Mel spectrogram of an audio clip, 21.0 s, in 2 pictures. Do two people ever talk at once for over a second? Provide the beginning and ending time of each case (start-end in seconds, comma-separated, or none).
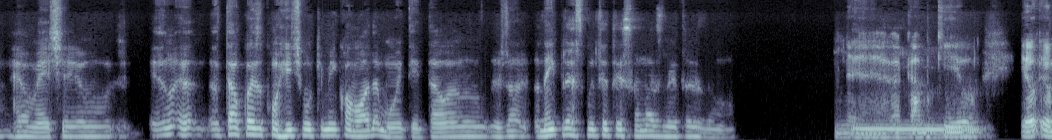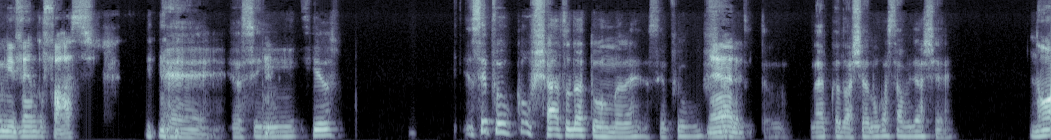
none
